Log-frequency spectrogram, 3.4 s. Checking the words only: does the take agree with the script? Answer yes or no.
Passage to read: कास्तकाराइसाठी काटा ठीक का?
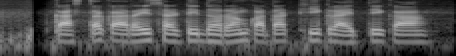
no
